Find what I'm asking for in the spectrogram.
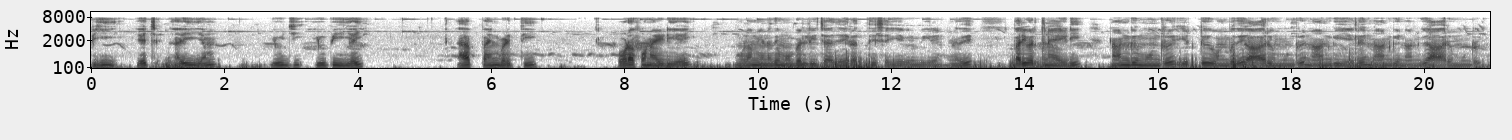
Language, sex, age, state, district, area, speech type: Tamil, male, 18-30, Tamil Nadu, Madurai, urban, read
